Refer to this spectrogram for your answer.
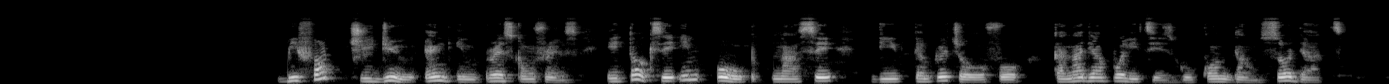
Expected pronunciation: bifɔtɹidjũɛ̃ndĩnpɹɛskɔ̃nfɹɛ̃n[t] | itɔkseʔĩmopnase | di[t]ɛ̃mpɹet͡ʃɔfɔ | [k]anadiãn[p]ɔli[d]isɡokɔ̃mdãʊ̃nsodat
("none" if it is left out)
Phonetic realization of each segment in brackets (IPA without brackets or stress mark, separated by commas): s, t, k, p, t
